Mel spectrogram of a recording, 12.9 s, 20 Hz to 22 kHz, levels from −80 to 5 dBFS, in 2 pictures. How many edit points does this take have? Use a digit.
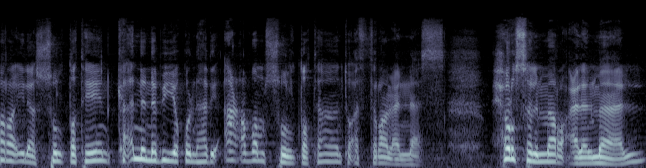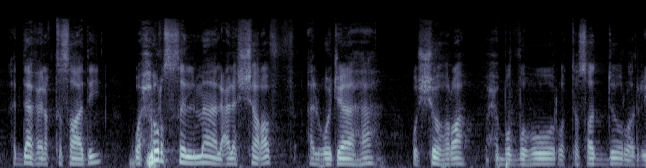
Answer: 2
